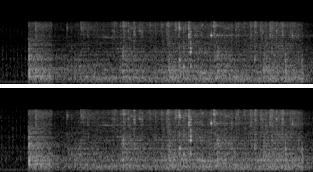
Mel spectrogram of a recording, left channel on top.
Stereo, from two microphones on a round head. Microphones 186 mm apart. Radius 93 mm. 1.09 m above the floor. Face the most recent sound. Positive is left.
turn(degrees=-10)  # may be behind; listen again after turning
